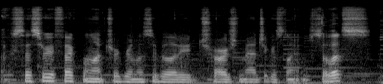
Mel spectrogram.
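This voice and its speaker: A man's voice: steady tone, quick pace, fairly bright tone. Male gamer, mid-range voice, unfussy thinking-aloud commentary, faint music bed. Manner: low-key, thinking aloud. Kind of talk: casual game commentary, reading menus aloud. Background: game music with plucked guitar.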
